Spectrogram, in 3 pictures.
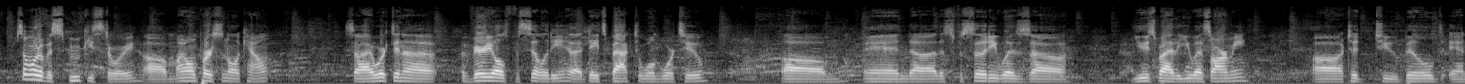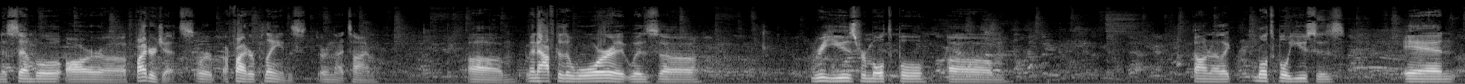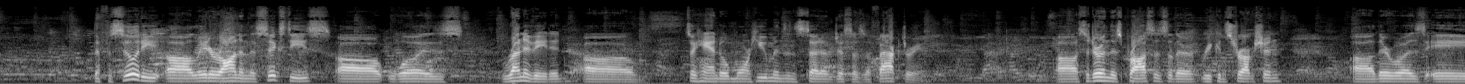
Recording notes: Spooky Stories from Phoenix Comic Fest 2018. Thank you Phoenix Comic Fest for letting us record.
